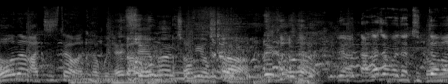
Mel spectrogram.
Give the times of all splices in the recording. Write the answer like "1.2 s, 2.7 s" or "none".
none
